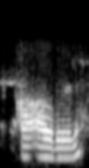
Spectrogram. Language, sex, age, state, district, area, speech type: Kannada, male, 18-30, Karnataka, Tumkur, urban, conversation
